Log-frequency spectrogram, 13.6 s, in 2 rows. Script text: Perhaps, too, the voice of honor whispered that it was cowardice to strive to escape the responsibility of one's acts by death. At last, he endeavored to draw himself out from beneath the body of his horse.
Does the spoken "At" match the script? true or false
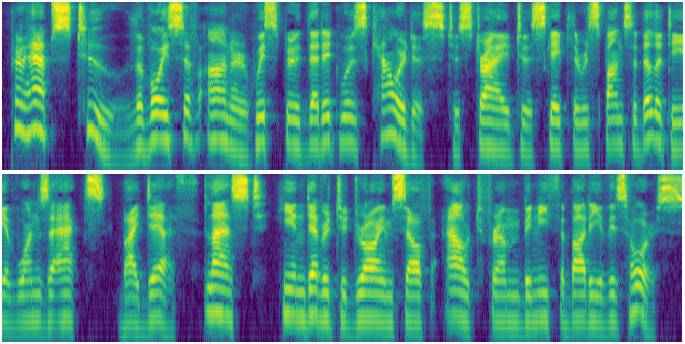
false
